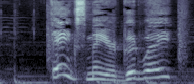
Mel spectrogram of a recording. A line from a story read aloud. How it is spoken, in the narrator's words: Ryder exclaimed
